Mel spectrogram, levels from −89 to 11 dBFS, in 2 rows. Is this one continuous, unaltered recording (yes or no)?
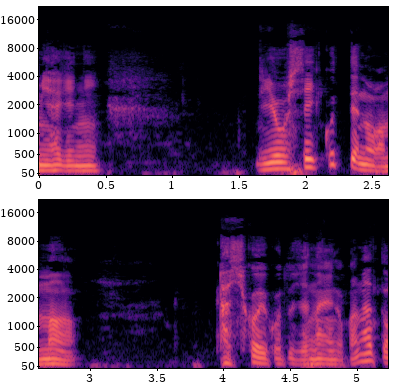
no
